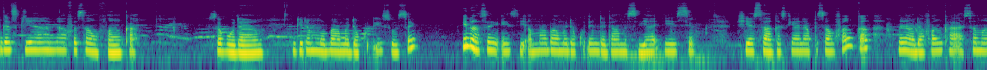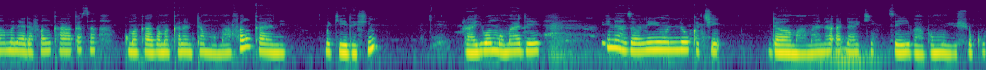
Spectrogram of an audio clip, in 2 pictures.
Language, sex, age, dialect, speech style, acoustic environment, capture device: Hausa, female, 18-24, Nigeria - Kano, happy, nature, mobile / Linux / Chrome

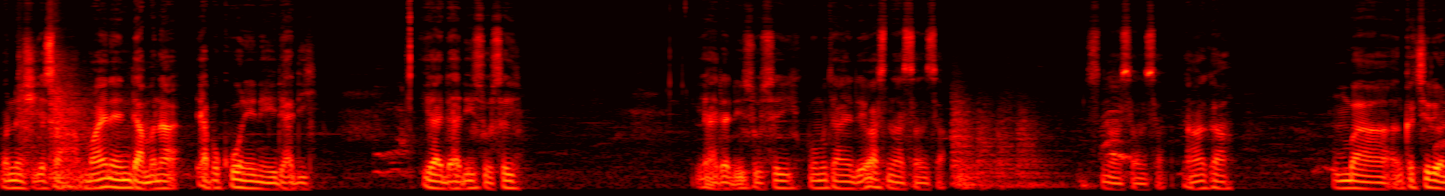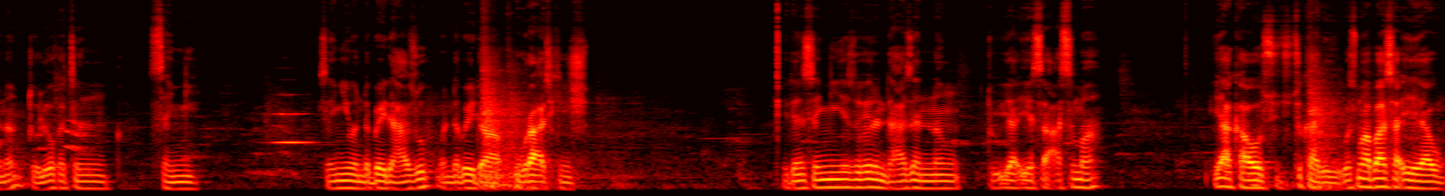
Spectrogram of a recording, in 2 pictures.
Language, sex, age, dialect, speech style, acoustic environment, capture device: Hausa, male, 35-44, Nigeria - Kano, excited, people talking; music; nature, desktop / Linux / Chrome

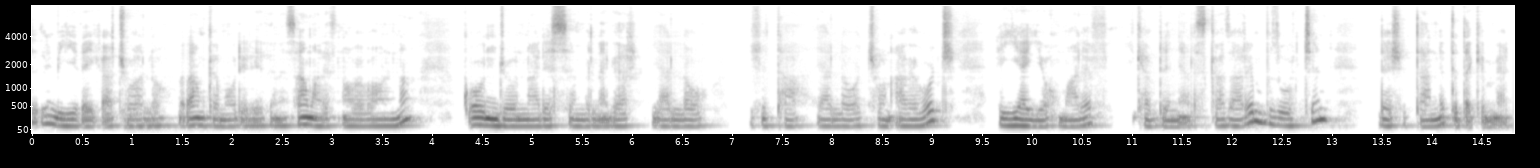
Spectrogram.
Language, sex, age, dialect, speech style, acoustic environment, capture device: Amharic, male, 25-34, Ethiopia - Addis Ababa, happy; relaxed; focused; excited, silence, mobile / Linux / Chrome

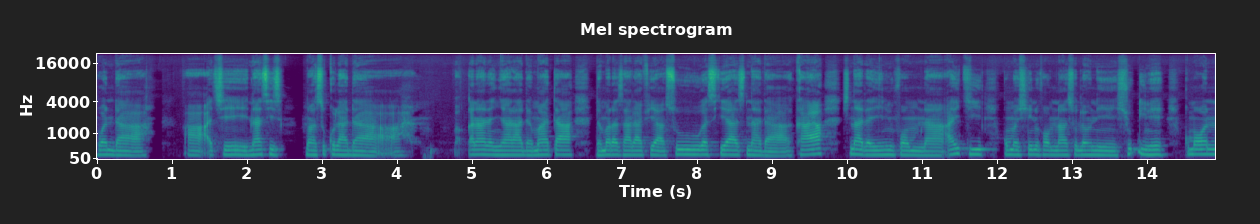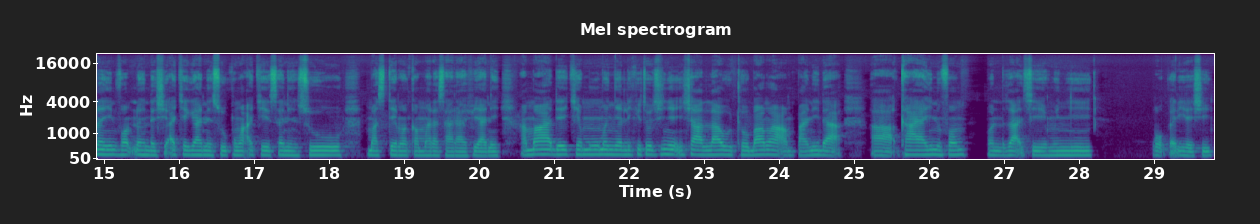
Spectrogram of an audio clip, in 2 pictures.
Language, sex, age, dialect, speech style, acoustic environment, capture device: Hausa, male, 18-24, Nigeria - Kano, relaxed, silence; nature, mobile / Linux / Chrome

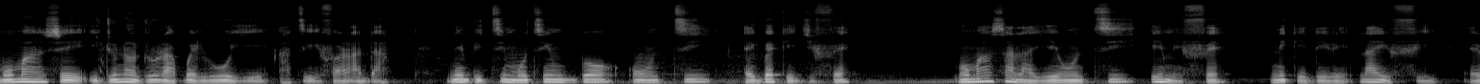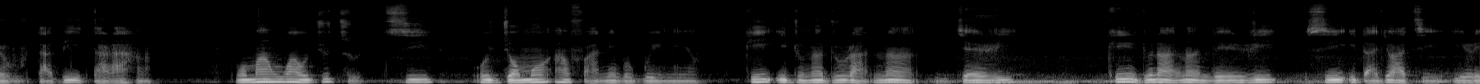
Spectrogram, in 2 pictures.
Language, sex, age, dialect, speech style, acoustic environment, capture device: Yoruba, male, 25-34, Nigeria - Ibadan, relaxed, silence, mobile / Linux / Chrome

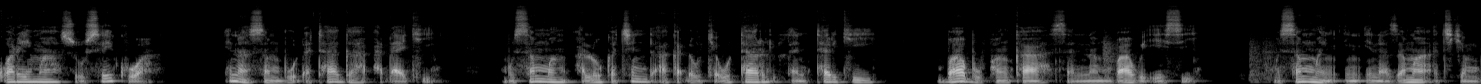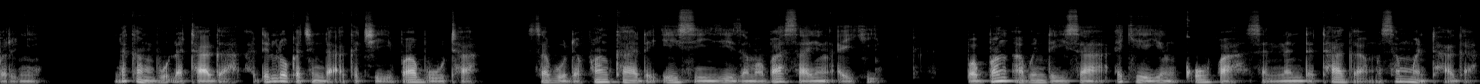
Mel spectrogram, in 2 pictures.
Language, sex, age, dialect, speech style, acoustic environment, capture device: Hausa, male, 35-44, Nigeria - Kano, happy; focused; relaxed, silence, mobile / Linux / Chrome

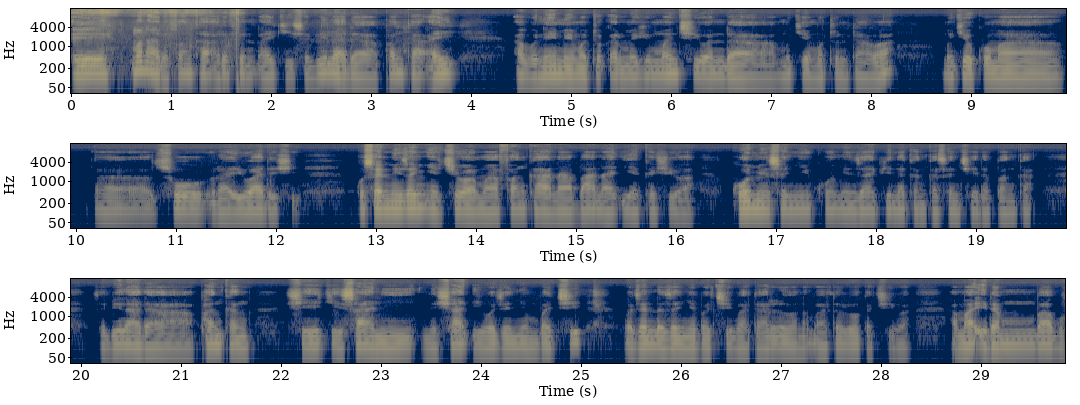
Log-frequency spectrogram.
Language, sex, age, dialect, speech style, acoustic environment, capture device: Hausa, male, 35-44, Nigeria - Kano, relaxed, silence, mobile / Linux / Chrome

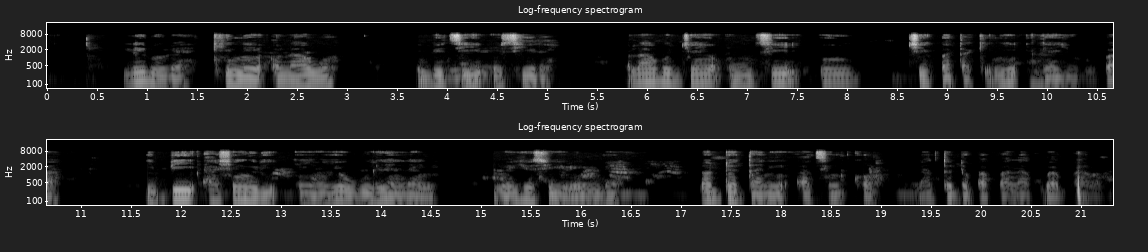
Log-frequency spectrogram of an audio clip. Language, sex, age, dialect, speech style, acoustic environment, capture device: Yoruba, male, 18-24, Nigeria - Nigerian Standard, relaxed, silence, mobile / Android / Chrome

